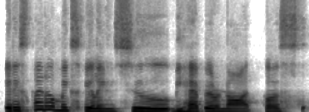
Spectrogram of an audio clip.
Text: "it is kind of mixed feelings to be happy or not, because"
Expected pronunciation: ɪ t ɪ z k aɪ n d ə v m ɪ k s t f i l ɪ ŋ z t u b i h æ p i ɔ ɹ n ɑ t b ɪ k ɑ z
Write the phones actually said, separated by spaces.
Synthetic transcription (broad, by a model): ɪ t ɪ s k aɪ n d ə m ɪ k s f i l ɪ ŋ t u b i h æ p i ɔ ɹ n ɑ t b k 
